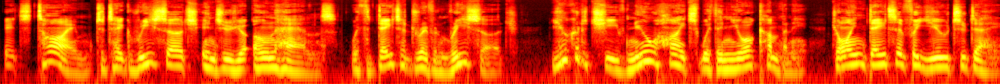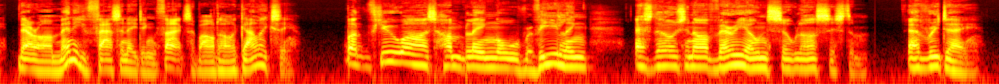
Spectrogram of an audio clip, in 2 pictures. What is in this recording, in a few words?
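Danish Accented English General; GoLocalise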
